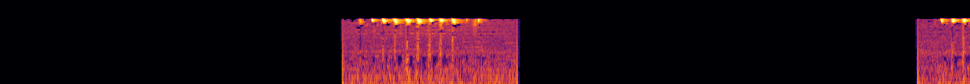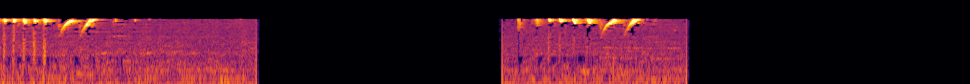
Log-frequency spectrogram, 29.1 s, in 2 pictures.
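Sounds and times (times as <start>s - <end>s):
bananaquit singing: 5.2s - 7.7s, 13.8s - 18.4s, 22.1s - 24.9s.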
